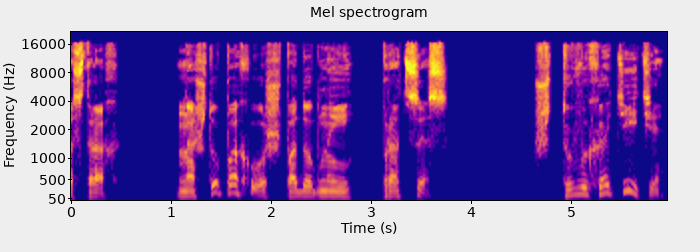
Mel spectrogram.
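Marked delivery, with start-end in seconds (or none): 4.6-5.9 higher, puzzled question; bewildered question. A narrator's reading. Bessik baffled by the narrator's offer, sincerely bewildered. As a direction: ask in genuine bewilderment. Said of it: "он глядел с искренним недоумением".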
